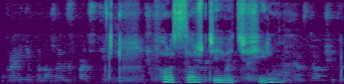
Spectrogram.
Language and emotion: Russian, neutral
